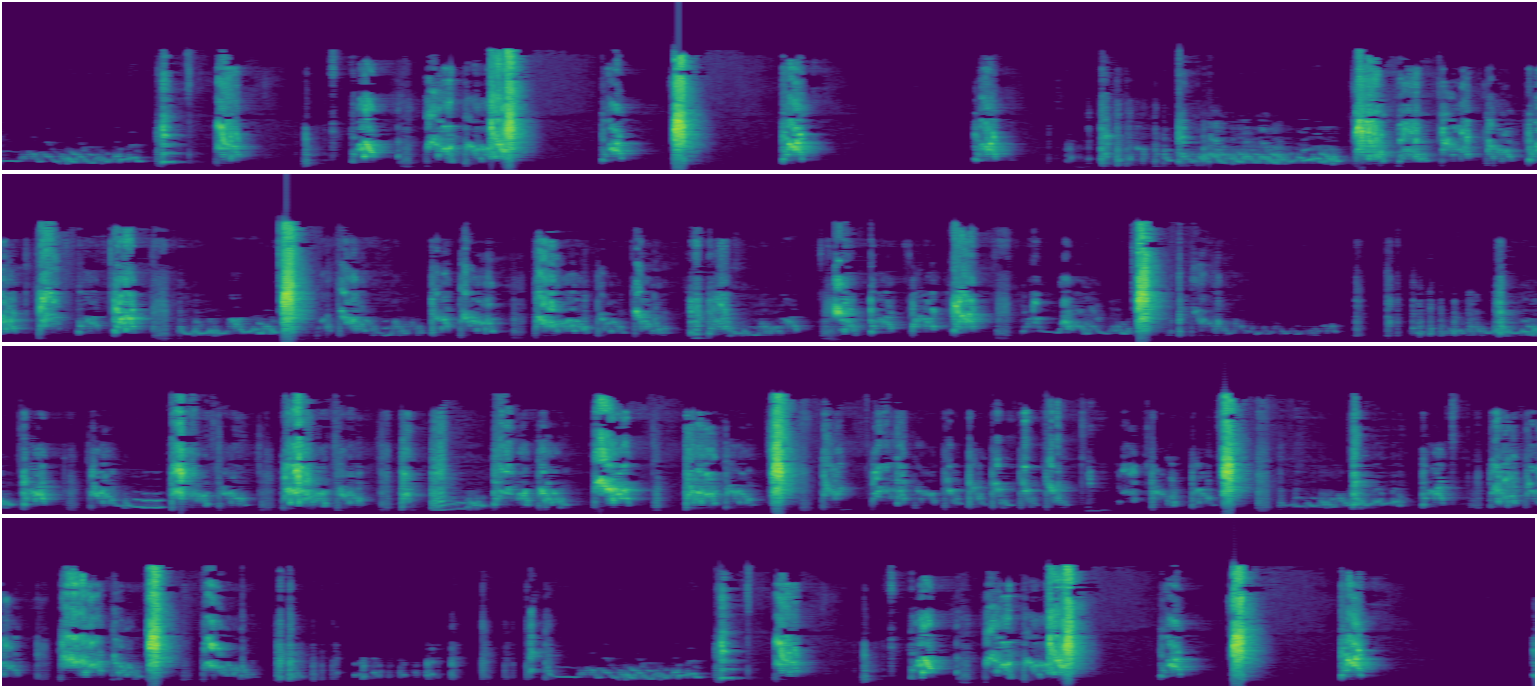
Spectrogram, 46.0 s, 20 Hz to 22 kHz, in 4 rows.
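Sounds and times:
budgerigar warbling and chattering: 0.0 - 5.3, 5.9 - 6.2, 7.3 - 44.0, 44.6 - 44.9
sharp bird squawks: 5.0 - 5.3, 13.6 - 13.9.

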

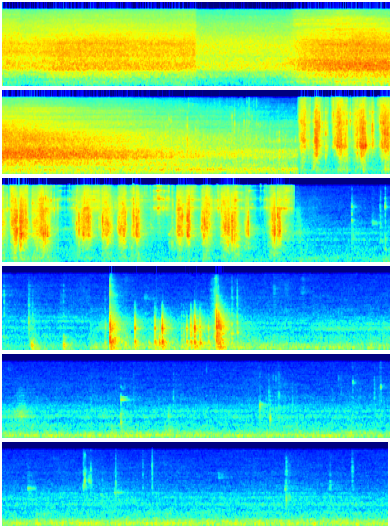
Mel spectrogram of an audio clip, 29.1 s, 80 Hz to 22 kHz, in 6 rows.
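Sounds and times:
liquid pouring and splashing: 8.6 - 13.4
rapid rattling clatter: 8.6 - 13.4.

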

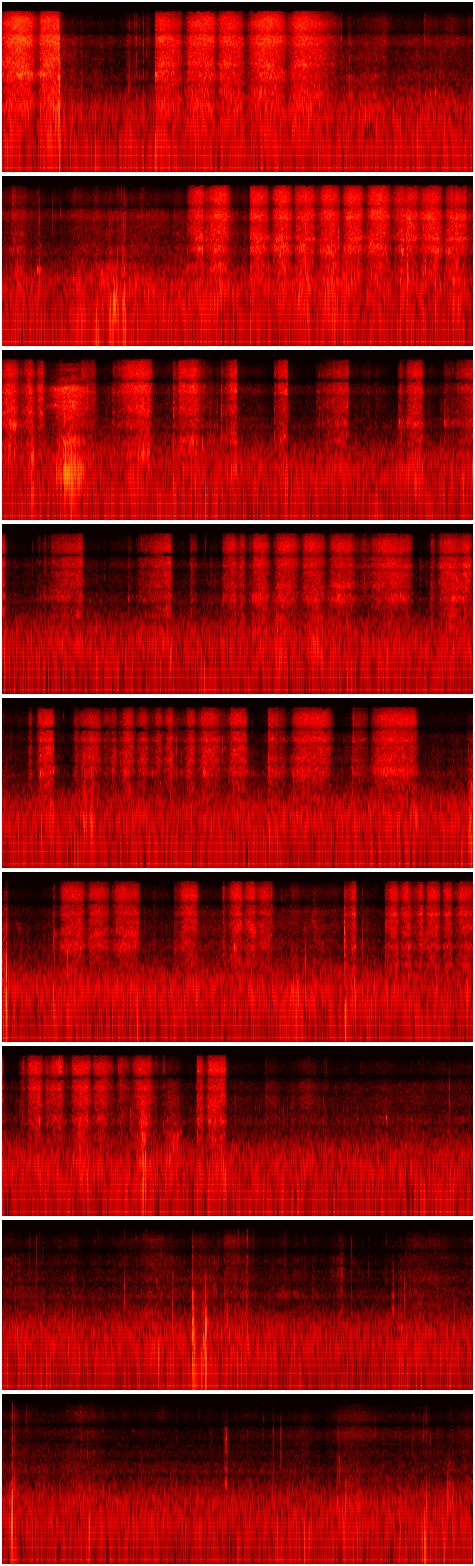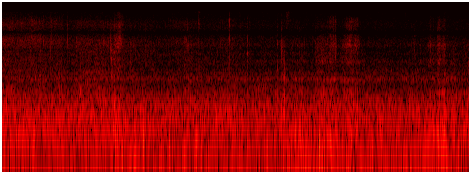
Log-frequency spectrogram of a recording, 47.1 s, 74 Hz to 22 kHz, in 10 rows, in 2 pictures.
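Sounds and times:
hand scraping soil off metal: 0.0 - 23.0, 24.0 - 30.6.

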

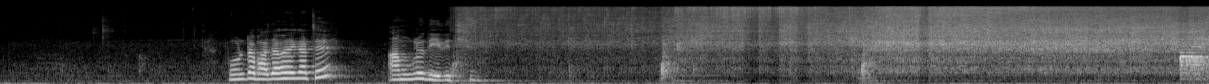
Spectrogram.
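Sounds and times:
food sizzling in hot oil: 4.5 - 12.0.

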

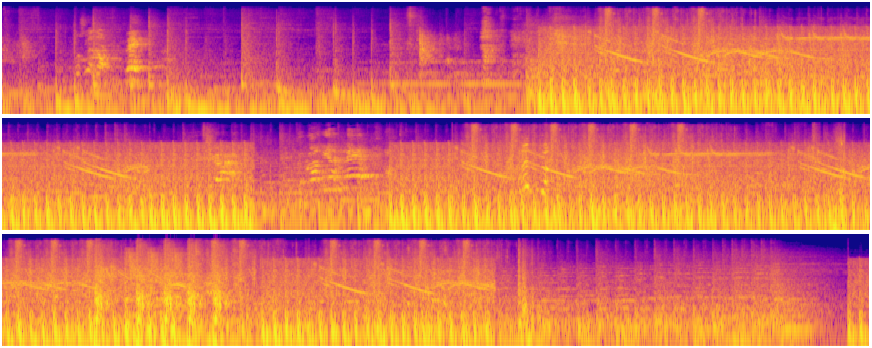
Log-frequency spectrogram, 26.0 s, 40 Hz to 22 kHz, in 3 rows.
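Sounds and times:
background music: 0.0 - 26.0
rapid gunfire effects: 5.2 - 11.2, 12.5 - 22.3.

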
